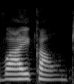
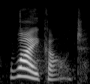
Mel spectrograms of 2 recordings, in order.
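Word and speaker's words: viscount: यहाँ पर ये साइलेंट है, इसे हम पढ़ते हैं वाई काउंट। क्या पढ़ते हैं, वाई काउंट।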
